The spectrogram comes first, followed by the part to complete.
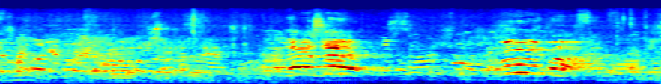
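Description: Crowd chatter: many people talking at once, overlapping voices with no single speaker standing out.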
